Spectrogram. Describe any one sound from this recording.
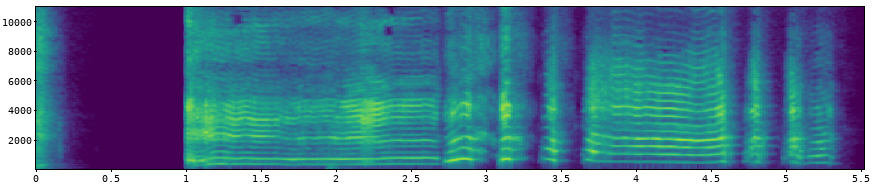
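A young man shouts in long, drawn-out cries into a microphone.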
